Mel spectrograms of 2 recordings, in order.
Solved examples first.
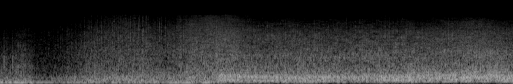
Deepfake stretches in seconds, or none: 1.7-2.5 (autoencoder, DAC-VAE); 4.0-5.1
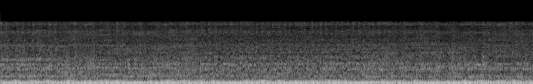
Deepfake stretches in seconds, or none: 0.6-2.0 (codec, SNAC); 3.7-5.3

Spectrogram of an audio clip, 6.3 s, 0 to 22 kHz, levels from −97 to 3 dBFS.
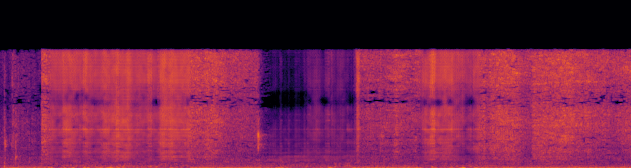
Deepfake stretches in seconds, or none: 0.5-1.9 (vocoder, Vocos); 2.7-3.6; 4.2-4.8

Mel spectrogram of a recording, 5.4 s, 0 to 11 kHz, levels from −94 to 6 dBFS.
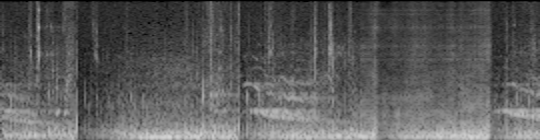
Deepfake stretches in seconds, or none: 3.6-4.9 (vocoder, WaveNeXt)

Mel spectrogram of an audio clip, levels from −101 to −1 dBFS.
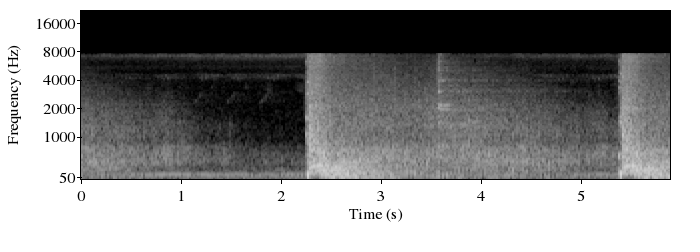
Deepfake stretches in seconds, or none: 2.9-5.9 (vocoder, BigVGAN v2)

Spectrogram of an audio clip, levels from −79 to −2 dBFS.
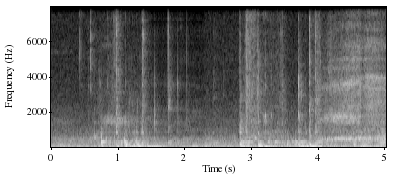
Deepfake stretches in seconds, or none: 1.5-2.3 (codec, SNAC)

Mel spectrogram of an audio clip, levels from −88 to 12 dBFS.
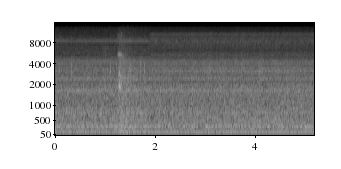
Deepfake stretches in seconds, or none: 1.9-5.2 (autoencoder, DAC-VAE)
